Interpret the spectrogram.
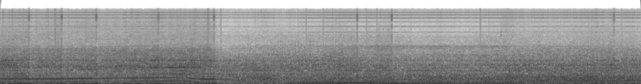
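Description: BMW M car's turbocharged straight-six heard from inside the cabin under hard acceleration on track, its note rising with an upshift about two and a half seconds in. Soon after, the throttle lifts and the car brakes for a corner, and the engine settles to a lower rumble.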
